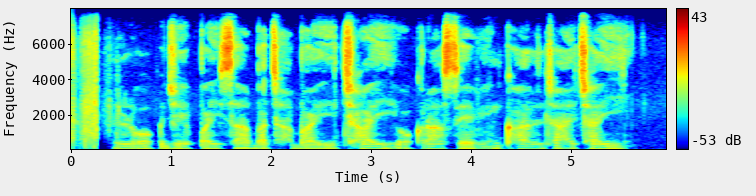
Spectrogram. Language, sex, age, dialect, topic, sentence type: Maithili, male, 18-24, Bajjika, banking, statement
